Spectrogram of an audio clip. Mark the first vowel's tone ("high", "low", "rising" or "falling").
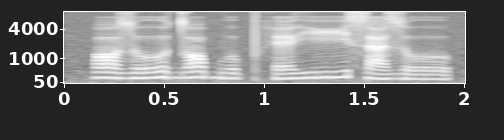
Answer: falling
